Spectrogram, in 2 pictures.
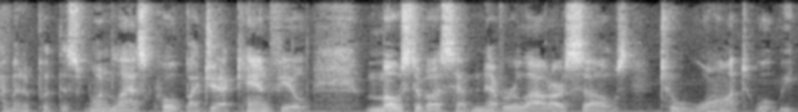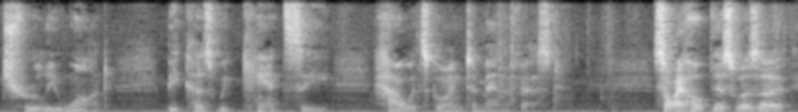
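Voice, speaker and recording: A man's voice: mid-range voice, animated, normal speed, fairly bright tone. A man giving a motivational talk, reading from a book and commenting on it, emphatic and often checking in with rhetorical questions. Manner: rhetorical questions and frequent "right?" check-ins. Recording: clear background noise.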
